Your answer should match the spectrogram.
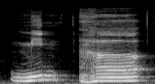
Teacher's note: یعنی نون کو ظاہر کر کے پڑھیں گے، اخفا نہیں کریں گے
